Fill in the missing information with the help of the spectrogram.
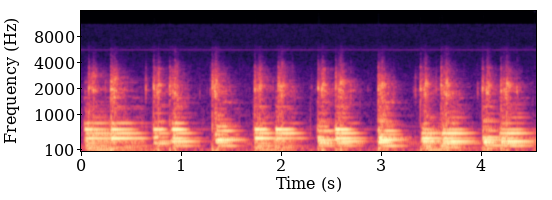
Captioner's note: bones clicking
